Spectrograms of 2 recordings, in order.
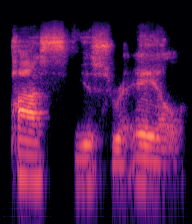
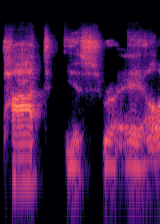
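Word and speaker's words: פת ישראל: That's called Pas Yisrael, or in modern Hebrew, Pat Yisrael. I like to say Pas Yisrael because Pat Yisrael is spelled P-A-T, and people could say, oh no, is this Pat Israel? No, it doesn't sound so good.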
